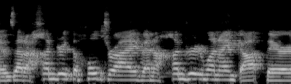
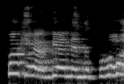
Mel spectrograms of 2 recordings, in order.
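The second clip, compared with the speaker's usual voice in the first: high, quick and urgent; urgent resolve; 10 semitones higher, faster than usual. Retold or imitated. Mother in a contraction deciding on the pool, high and quick. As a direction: blurt it out, suddenly decided. Sudden decision during contraction.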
